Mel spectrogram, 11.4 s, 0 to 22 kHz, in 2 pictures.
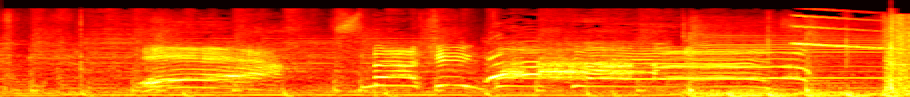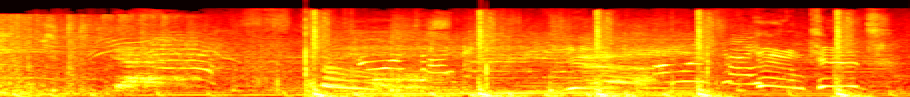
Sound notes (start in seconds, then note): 3.1 screaming; 5.5 pumpkin thudding; 5.5 upbeat music; 7.4 grunting; 10.0 feet thudding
